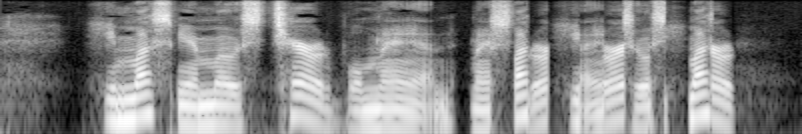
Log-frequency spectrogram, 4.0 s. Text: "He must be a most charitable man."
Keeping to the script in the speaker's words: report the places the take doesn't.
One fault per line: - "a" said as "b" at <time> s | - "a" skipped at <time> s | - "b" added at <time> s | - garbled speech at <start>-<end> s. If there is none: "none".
- "be" skipped at 0.9 s
- garbled speech at 2.3-3.7 s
